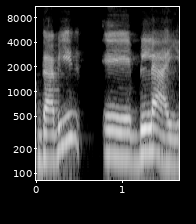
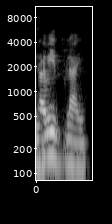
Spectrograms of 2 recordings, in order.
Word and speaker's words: David Blay: David Blay, ¿no? Se escribe Blay, sí, David Blay. B-L-A-Y, ¿no? Exactamente. David Blay.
